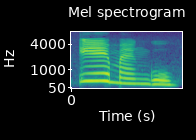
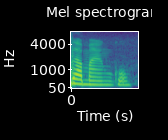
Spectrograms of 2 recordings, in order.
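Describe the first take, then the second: First: The article is pronounced as a full 'ay'. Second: The article is pronounced as a short 'uh'. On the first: The thing is being emphasized. "ए का use तब होता है जब हम किसी चीज को इम्फेसाइज करते हैं।" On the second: It is a plain, ordinary statement. "वैसे सिंपली जब बोलना हो"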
